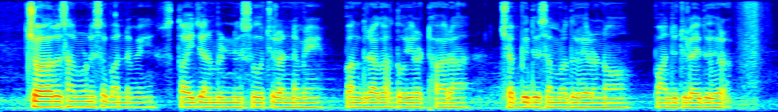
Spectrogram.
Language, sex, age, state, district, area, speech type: Punjabi, male, 30-45, Punjab, Patiala, urban, spontaneous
